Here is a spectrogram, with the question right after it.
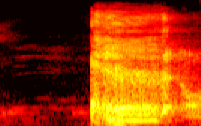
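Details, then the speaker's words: Single short, harsh cough after silence from a person who says they are a little sick. "Sorry if you hear me coughing. I'm a little sick."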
